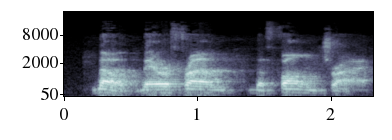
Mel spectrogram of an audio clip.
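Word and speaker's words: Fon: Israelite or Jewish no they were from the phone tribe f n the phone phone okay so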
